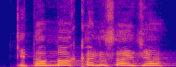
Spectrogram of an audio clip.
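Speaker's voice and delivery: put-on high, small voice of a hurt girl; sad girl Tamar. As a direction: speak like a hurt young girl hiding pain. (suara gadis sedih yang tinggi dan kecil)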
